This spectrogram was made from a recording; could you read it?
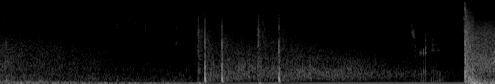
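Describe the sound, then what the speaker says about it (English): A grenade goes off in the Arma 3 military shooter, a sudden loud burst near the end following several sharp cracks of gunfire over a low hiss of background noise. "It's a grenade."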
